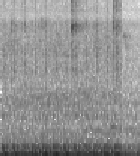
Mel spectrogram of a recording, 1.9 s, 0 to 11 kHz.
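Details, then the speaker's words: 2012 Kia Rio automatic at idle, listening at the exhaust: rough, uneven idle with irregular pops and stumbles, check engine light on, RPM needle fluctuating; engine misfire with exhaust popping, ECU problem suspected, not confirmed. "Iwan ko kung narinig nyo ba yung nagpalak-palak dito sa tambutso."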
